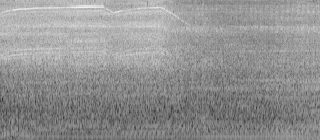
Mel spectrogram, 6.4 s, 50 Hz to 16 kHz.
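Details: Blackridge 800 W inverter generator, bought used after sitting unused, running about 15 minutes on old, dirty fuel. Steady, even engine hum with constant pitch and no surging or stumbling; runs normally.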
